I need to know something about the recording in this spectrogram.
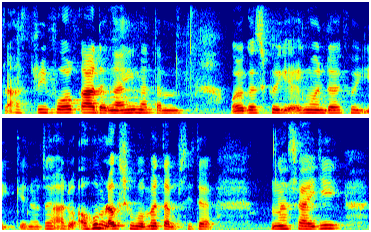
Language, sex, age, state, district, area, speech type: Manipuri, female, 30-45, Manipur, Imphal West, rural, spontaneous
